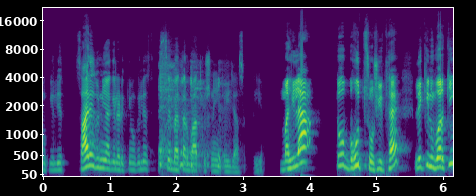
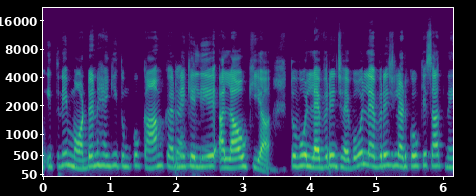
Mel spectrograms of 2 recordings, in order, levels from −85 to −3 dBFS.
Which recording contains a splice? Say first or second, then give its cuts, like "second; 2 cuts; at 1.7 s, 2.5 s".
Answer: first; 1 cut; at 3.5 s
